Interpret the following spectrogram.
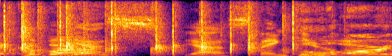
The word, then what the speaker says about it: Caban: Am I saying it right, Caban?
